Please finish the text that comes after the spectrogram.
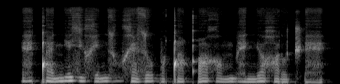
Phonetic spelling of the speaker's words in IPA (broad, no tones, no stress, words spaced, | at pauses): ɛ̤ǃæ nʲɛzʲoxe nzṳxæ zobɒǃa qʼɔxɔ mbɛ̤ nʲɔχɒɾo t͡ʃʼɛ̤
